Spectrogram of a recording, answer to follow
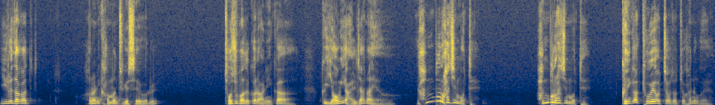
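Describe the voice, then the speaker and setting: A man preaching a sermon to a congregation as their pastor, asking rhetorical questions and swinging between loud and hushed delivery. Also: fairly high pitch, very animated, normal speed, vocal fry, long pauses, slightly rough. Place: church congregation.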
